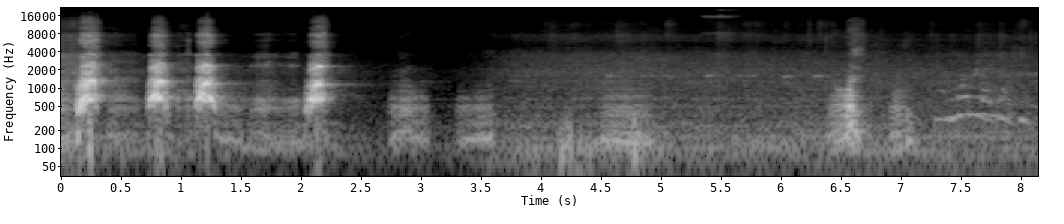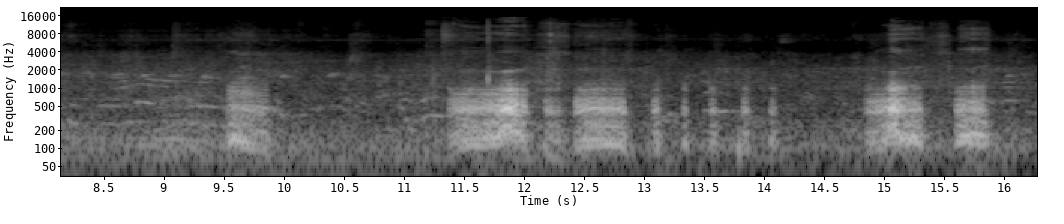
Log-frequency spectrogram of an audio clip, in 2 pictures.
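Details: Dog barking four times in a fast burst, each bark sharp and loud, followed by quieter grunts, snuffles and a few scattered softer barks and whines with pauses between them.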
